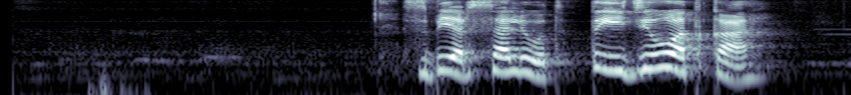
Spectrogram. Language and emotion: Russian, angry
